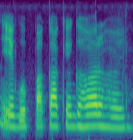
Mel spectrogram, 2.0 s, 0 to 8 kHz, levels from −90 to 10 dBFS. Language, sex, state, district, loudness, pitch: Magahi, female, Jharkhand, Palamu, -15 LUFS, 190 Hz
